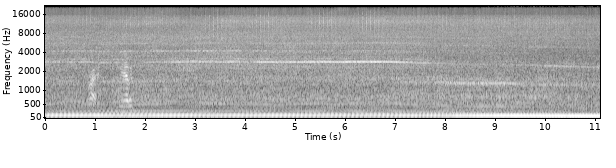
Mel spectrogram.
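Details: Turbo AWD 4.3 V6 S10 with rebuilt junkyard engine, running after the rebuild: deep, steady low drone, even beat of about three pulses a second, strong and unbroken; running healthy.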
